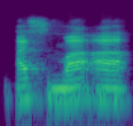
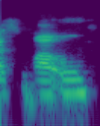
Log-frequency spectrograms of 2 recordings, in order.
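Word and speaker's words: الْأَسْمَاءَ: betulnya asma'a, karena dia kan mengulang ini. Iya. Jangan dibaca asma'u.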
